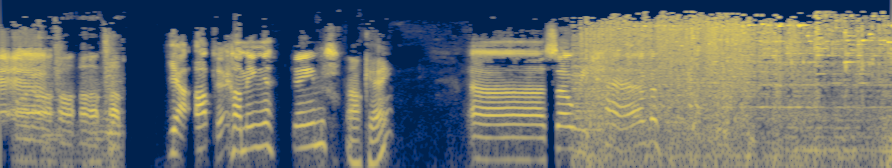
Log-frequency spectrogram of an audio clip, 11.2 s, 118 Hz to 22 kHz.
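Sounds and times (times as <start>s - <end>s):
speech: 0.0s - 5.0s, 5.8s - 9.2s
glass shards and debris clattering: 7.1s - 11.1s
glass shattering with tinkling shards: 7.1s - 11.1s.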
